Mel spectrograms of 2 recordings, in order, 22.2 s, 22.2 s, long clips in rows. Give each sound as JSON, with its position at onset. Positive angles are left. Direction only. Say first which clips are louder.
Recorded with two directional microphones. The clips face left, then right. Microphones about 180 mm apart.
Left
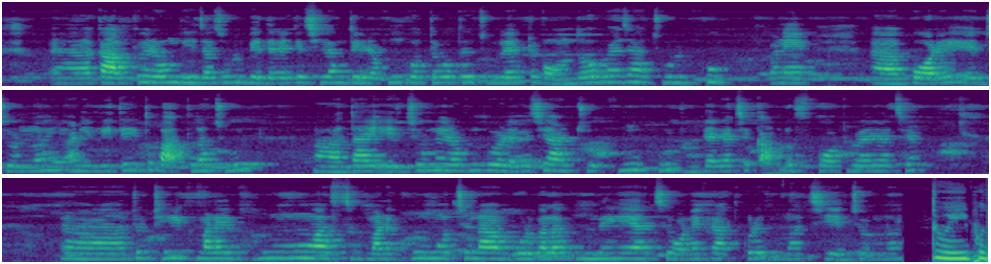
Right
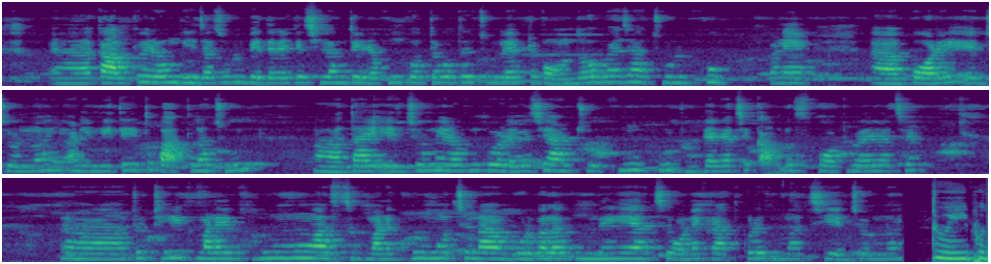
{"t": 0.3, "sound": "a woman's voice", "louder": "even", "side_deg": -10}
{"t": 12.6, "sound": "a woman's voice", "louder": "left 1 dB", "side_deg": -10}
{"t": 15.3, "sound": "a woman's voice", "louder": "even", "side_deg": -5}
{"t": 21.8, "sound": "speech", "louder": "left 6 dB", "side_deg": 40}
